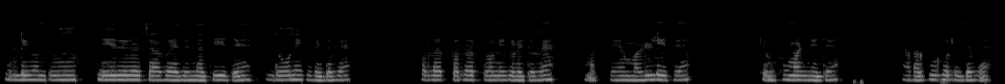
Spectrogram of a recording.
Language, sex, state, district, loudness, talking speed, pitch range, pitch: Kannada, female, Karnataka, Dakshina Kannada, -38 LUFS, 125 wpm, 200-210 Hz, 205 Hz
